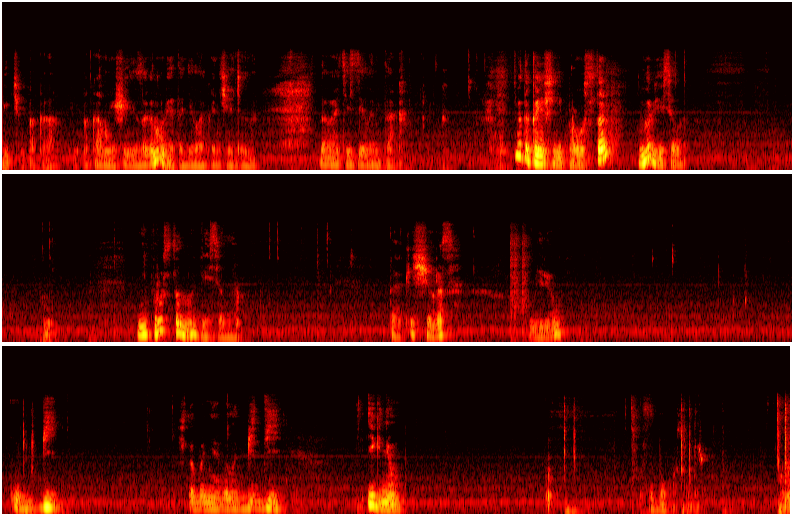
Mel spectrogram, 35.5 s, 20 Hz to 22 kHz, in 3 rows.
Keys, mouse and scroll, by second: 1.7-4.8 middle drag, 5.9-8.9 middle drag, 10.0 click, 12.4 click, 13.5-14.8 middle drag, 14.8-16.5 drag, 16.5-19.6 middle drag, 26.2-29.2 middle drag.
